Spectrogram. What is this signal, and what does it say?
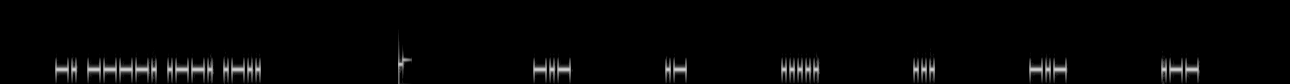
Morse code, heard as a keyed tone, about 30 wpm, spaced as for 11 wpm, 700 Hz. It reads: N9PL KA5SKW
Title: USA Call Signs - 8x Character Spacing - 30wpm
